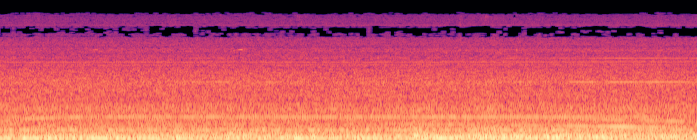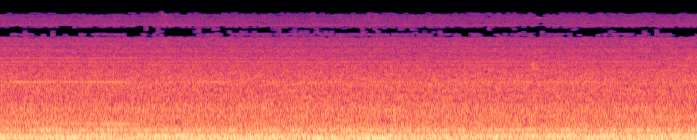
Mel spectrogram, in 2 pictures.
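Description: Ride inside a transit vehicle moving along a city street: a steady low rumble of engine and road, with a faint whine that holds level and then slides down in pitch about halfway through.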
